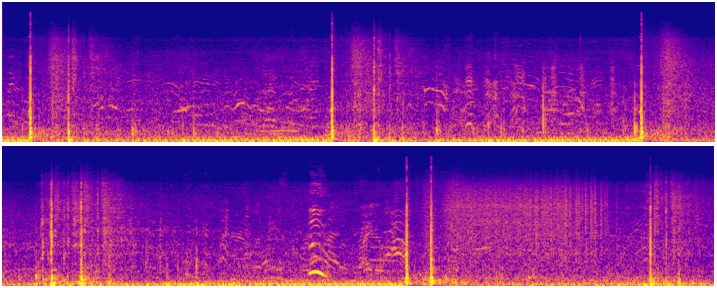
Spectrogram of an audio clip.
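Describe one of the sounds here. Fireworks crackle and fizz after bursting.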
